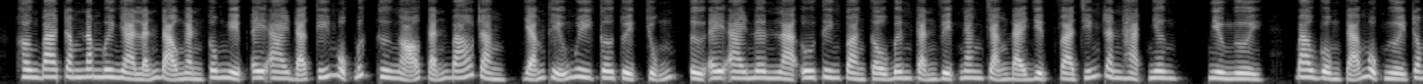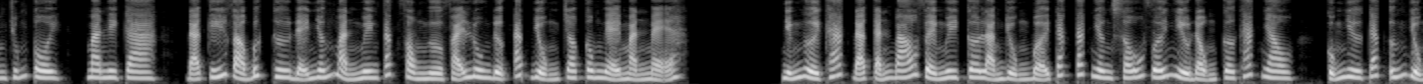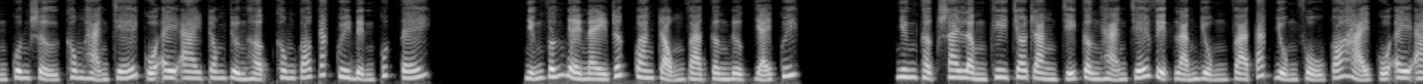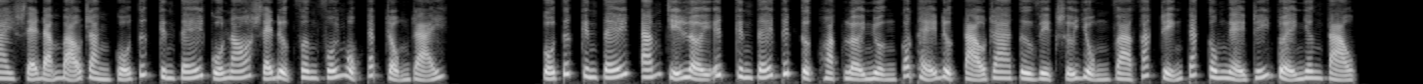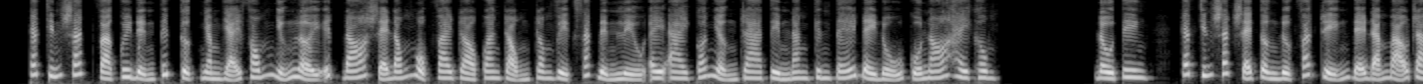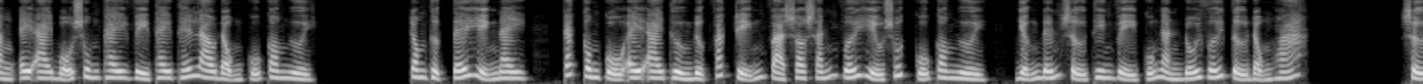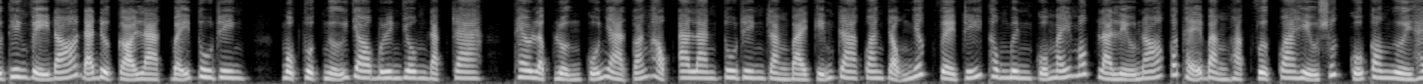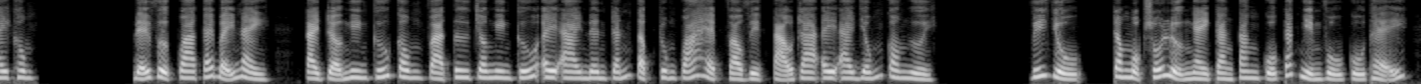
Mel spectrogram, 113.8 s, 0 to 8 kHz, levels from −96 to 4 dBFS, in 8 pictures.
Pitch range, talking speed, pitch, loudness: 200-255 Hz, 215 wpm, 230 Hz, -18 LUFS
